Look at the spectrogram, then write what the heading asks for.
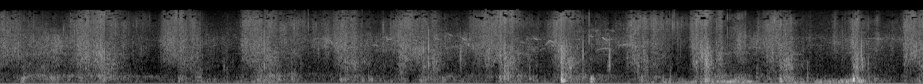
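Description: Footsteps crunch along a forest path on a morning uphill walk, with many steady, evenly paced steps over a constant soft outdoor hiss.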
